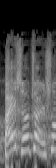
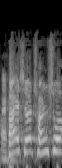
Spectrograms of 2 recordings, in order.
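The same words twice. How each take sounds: First: 传 is read zhuàn, with a falling tone. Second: 传 is read chuán, with a rising tone. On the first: A snake talks while going round in circles. The speaker calls it wrong. "这蛇画的圈聊" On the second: The speaker calls it right. "在这儿是多音字儿"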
